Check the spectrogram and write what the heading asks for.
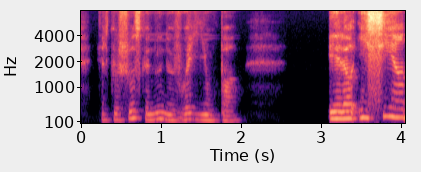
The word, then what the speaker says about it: voyions: Exactement, voilà, pour bien faire entendre l'imparfait. Hein, voyons sans le i, nous voyons, nous ne voyions pas. Hein, c'est pas facile, mais effectivement, il faut le faire durer un petit peu plus.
